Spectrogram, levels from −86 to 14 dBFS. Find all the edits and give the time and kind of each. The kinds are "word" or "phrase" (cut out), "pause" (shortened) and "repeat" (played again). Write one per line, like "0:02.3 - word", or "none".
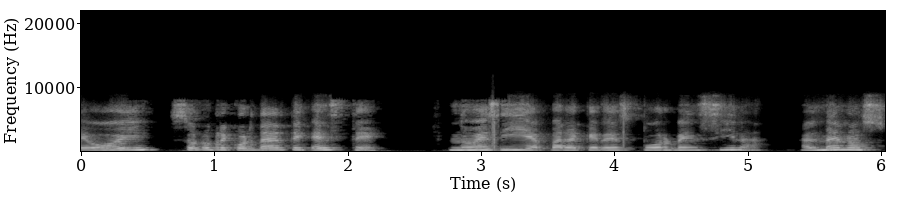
0:01.0 - word
0:01.7 - word
0:03.1 - word
0:03.9 - word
